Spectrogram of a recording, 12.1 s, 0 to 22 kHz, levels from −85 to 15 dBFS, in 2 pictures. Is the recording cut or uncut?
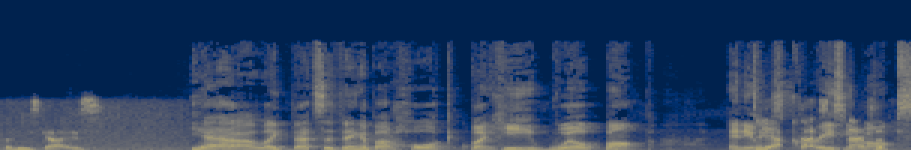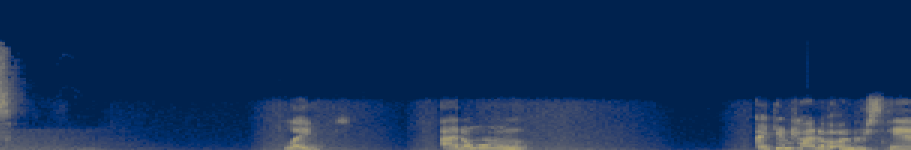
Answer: cut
